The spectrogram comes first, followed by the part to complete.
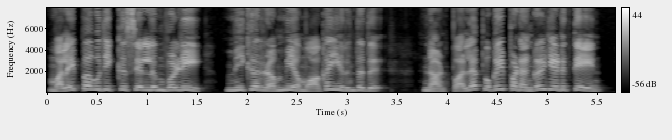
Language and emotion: Tamil, happy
